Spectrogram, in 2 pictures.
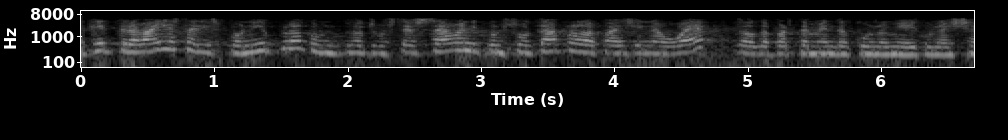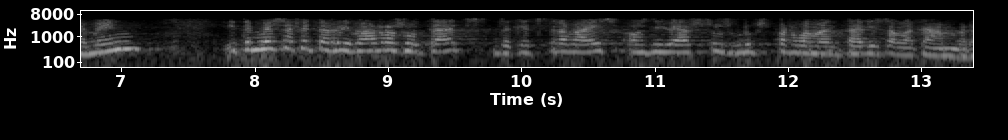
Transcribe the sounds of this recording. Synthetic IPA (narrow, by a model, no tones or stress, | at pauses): əkɛt̪ːɾəβajəst̪aðispunibləkɔmt̪ozβust̪ɛsːaβ̞ənikunsulˠt̪aplələpaʒinəwɛp̚d̪əlˠd̪əpəɾt̪əmend̪əkunumiəikunəʃəmen | it̪əmbesafet̪əriβ̞alˠrəzulˠt̪ad͡zd̪əkɛst̪ɾəβajzəlˠzðiβ̞ɛɾsuzɣɾupspəɾləmənt̪aɾizðələkambɾə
